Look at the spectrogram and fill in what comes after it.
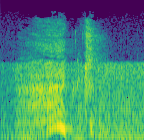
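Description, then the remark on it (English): A single small sneeze: a brief rising voiced intake followed by a quick, sharp puff of breath, fairly soft against a steady hiss of background noise. “It's just nothing but sneezing now.”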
